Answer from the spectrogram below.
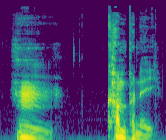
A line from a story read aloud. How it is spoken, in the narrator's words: The badger grunted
